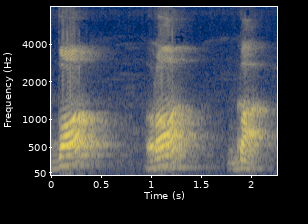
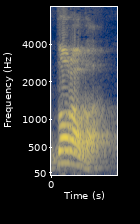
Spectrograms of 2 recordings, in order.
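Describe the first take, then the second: First: Each syllable is said separately with pauses. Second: The syllables run together quickly without pauses. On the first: "পৃথক পৃথক করে বলবো এভাবে" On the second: "একবারে বলি ... তিনটা একসাথে উচ্চারণ হয়েছে, তাড়াতাড়ি হয়েছে"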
